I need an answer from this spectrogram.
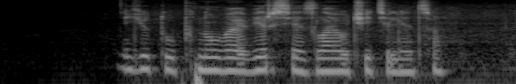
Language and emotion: Russian, neutral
